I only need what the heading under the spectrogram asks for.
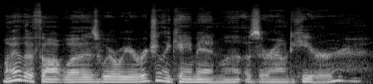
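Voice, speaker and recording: A man's voice: medium pitch, normal speed, darkish tone. A man with a tired voice giving casual, rambling let's play commentary, thinking aloud with many fillers.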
